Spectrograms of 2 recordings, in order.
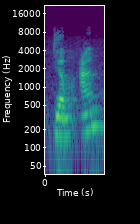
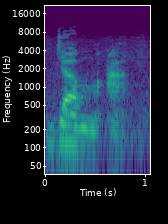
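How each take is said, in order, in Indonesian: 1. Kata itu berakhir dengan bunyi n. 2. Kata itu berakhir dengan vokal a yang dipanjangkan. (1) "Jam'an kita baca jam'a" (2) "kita baca jam'a"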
